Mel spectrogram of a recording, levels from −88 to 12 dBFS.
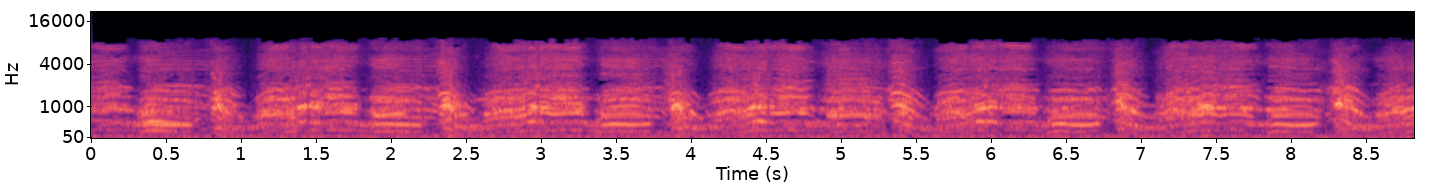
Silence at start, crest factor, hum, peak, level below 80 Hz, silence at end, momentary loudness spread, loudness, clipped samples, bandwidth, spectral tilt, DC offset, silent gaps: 0 s; 14 dB; none; 0 dBFS; -36 dBFS; 0 s; 4 LU; -14 LUFS; under 0.1%; 9.6 kHz; -2.5 dB/octave; under 0.1%; none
